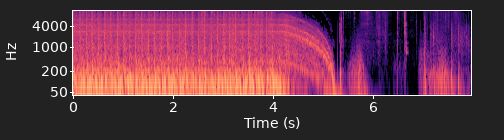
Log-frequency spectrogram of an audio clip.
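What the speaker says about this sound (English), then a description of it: "This is my favourite. Blaster." Modded blaster gun in Blade and Sorcery, a dense rapid stream of buzzing electronic shots that winds down in a falling pitch sweep, followed by a few scattered clicks and thumps.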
